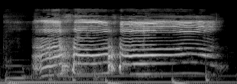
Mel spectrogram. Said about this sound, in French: Oh, on entend un petit gars dans le grenier. Il y a comme un petit garçon dans le grenier qui crie.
